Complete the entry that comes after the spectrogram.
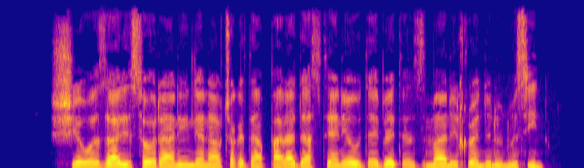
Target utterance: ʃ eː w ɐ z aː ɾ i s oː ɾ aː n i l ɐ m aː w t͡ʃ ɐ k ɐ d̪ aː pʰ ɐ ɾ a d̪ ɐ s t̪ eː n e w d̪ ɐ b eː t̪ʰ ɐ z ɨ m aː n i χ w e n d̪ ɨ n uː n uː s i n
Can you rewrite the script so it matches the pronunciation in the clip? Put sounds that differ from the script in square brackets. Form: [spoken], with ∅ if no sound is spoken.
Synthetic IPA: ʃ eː w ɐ z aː ɾ i s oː ɾ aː n i l ɐ [n] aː w t͡ʃ ɐ k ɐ d̪ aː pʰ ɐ ɾ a d̪ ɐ s t̪ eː n e w d̪ ɐ b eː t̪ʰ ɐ z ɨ m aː n i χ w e n d̪ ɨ n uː n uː s i n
